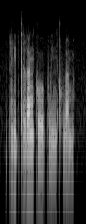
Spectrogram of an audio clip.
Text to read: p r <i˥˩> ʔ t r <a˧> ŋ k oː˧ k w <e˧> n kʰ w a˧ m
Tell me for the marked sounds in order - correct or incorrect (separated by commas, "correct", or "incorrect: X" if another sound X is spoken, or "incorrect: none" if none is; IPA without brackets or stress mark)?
correct, incorrect: a˥˩, incorrect: i˧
